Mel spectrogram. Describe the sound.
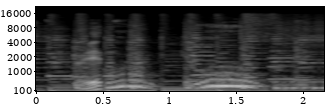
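A person's voice imitates a dove's song with two low, rounded, rising-and-falling hoots in quick succession, fairly loud, with no other talking.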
